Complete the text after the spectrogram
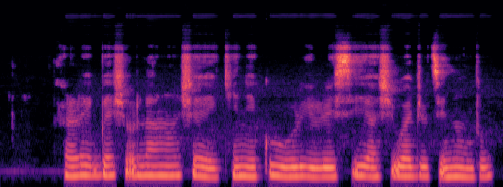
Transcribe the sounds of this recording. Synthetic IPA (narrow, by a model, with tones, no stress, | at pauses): a˨ɾɛ˦ɡ͡bɛ˦ʃɔ̰˧la˦ɾ̃ã˦ʃɛ˦˨i˨kʰĩ˨˦nĩ˧ku˦o˧˦ɾi˦˨ɾe˧si˦a˧ʃi˦wa˦d͡ʒu˦ti˧nũ˦bu˦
